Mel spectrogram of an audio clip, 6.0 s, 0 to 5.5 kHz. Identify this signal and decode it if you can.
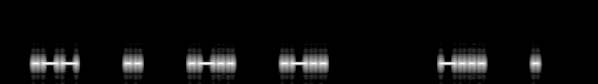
Morse code, heard as a keyed tone, about 25 wpm, spaced as for 13 wpm, 650 Hz. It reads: WILL BE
